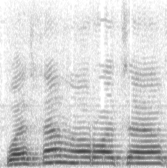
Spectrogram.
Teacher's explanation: سا کے لیے بہت آسان ہے, زبان باہر نکال لیا کریں, آپ کو سا اور سین میں فرق سمجھ میں آ جائے گا. سین زبان اندر رہتی ہے, سا زبان باہر آ جاتی ہے.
